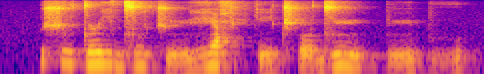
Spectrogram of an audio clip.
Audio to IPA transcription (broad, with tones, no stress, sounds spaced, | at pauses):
ʃ ṳ˥˧ t ɹ i̤˥˧ d͡z o̤˥˧ t͡ʃ yː˩˧ ɦ e˥˧ ħ t͡ʃʼ i˩˧ t͡ʃʼ o˩˧ d͡z y˥˧ | p yː˩˧ p ṳ˩˧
